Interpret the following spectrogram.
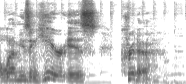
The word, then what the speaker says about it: Krita: But what I'm using here is Krita. I believe that's the official way you pronounce it.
